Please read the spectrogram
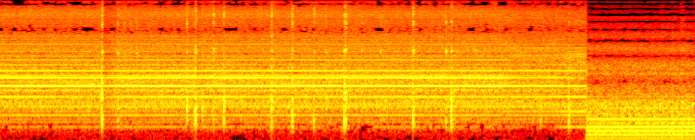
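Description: Microwave oven running, a steady hum with many small pops and crackles from an egg spattering as it cooks under a lid. Near the end the hum drops to a lower tone.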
